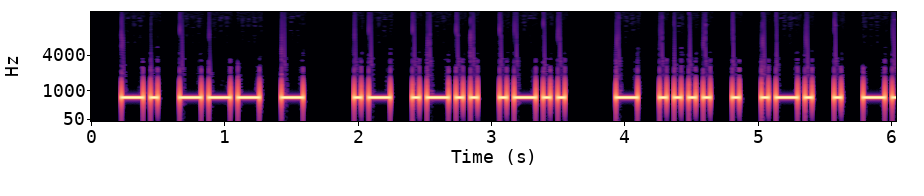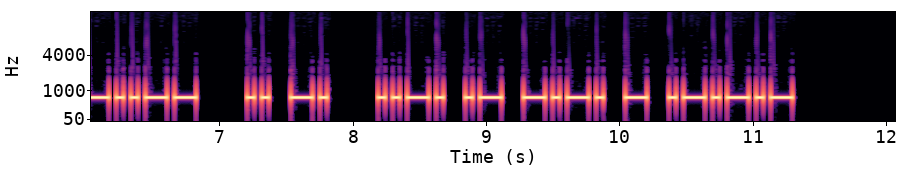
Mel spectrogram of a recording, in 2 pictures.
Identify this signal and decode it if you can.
Morse code, heard as a keyed tone, about 22 wpm, 700 Hz. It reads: NOT ALL THERE, IN FACT.
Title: Sentences from Top 600 Words 22wpm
